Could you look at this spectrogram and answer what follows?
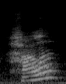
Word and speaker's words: challah: And today, we're going to make some traditional Jewish delicacies, and we're going to start with challah.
